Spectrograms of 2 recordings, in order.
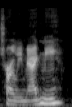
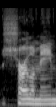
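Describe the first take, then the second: First: It is said letter by letter, as spelled. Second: It is said with its usual pronunciation.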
